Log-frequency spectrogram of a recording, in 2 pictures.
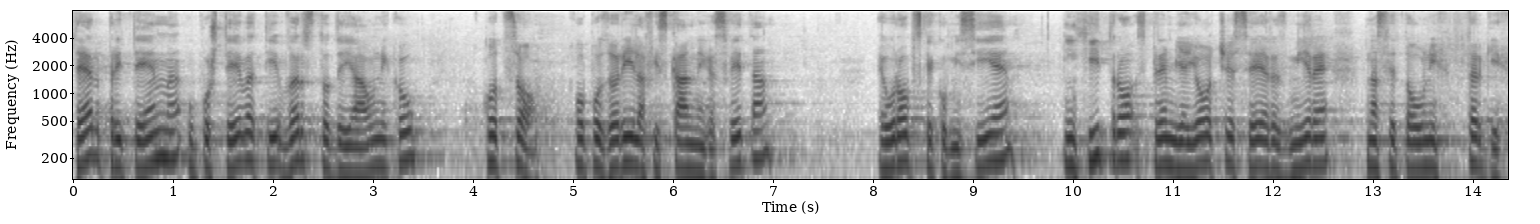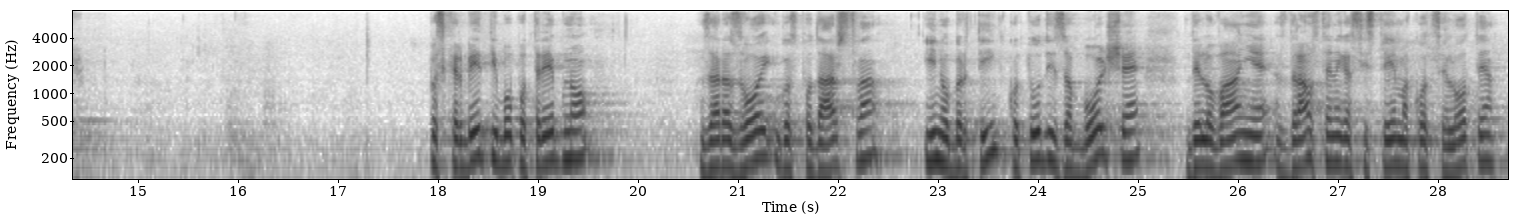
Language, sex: Slovenian, male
